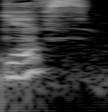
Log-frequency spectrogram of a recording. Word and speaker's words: GIF: I heard the other day that they're supposed to be pronounced GIFs, and I'm like, there's no way. That I saved that for my peanut butter. There's no sorry, it's GIF.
